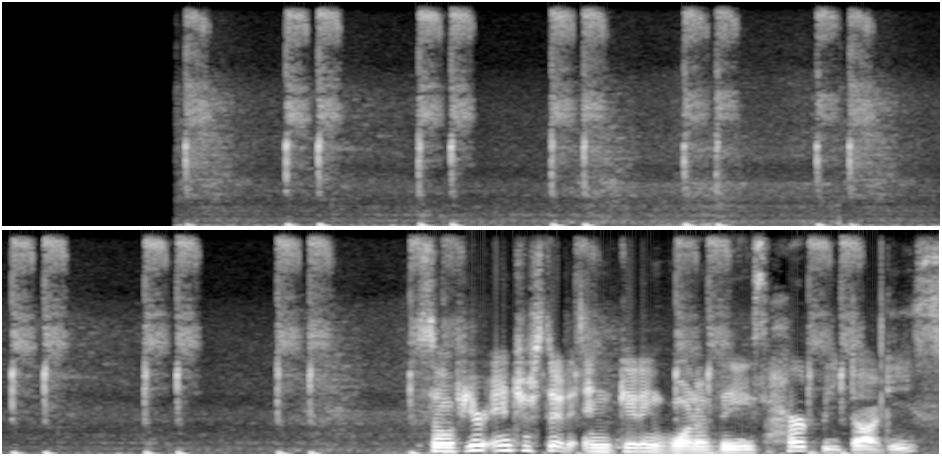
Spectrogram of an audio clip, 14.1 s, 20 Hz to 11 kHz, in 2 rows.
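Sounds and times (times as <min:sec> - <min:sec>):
heartbeat double thump: 0:02.1 - 0:03.5, 0:04.1 - 0:06.5, 0:09.1 - 0:13.5.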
